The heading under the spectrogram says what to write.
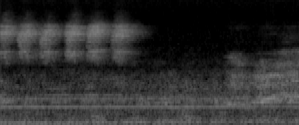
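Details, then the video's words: Bar-winged prinia training recording: one rapid high trill of about five pulses lasting over a second, followed by softer lower chattering notes, with a constant low hum behind. "Masteran Burung Ciblek Pari Gacor"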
